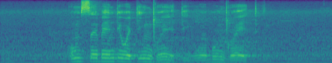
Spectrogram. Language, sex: Swati, male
